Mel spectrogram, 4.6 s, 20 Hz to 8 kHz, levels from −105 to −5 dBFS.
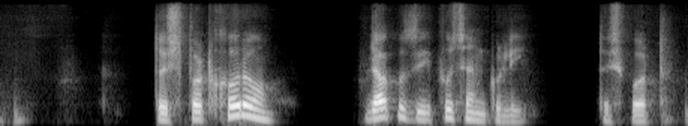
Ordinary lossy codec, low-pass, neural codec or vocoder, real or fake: AAC, 48 kbps; 7.2 kHz; codec, 16 kHz, 0.7 kbps, FocalCodec; fake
